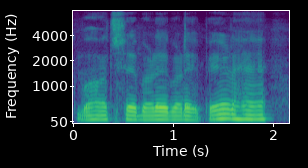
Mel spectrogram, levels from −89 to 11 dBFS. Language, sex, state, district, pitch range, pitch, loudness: Hindi, male, Jharkhand, Ranchi, 105-115 Hz, 110 Hz, -14 LUFS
